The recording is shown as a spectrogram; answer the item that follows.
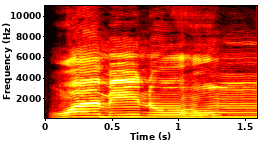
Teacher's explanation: میم پر ناک میں آواز پیدا کرنی ہے، غنہ کرنا ہے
